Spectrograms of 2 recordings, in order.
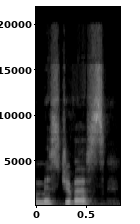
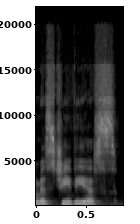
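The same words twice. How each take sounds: First: The word ends in 'vus', three syllables. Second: The word ends in 'vee-us', four syllables. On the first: "as opposed to the "-vus."" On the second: "the frequency of the "-vs" suffix"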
